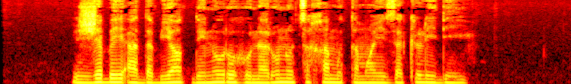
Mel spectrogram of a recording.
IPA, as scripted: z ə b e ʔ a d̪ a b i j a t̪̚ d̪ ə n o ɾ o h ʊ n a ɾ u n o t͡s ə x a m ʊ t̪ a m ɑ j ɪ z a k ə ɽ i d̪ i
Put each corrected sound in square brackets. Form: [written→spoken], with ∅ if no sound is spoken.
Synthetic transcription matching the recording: [z→ʒ] ə b e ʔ a d̪ a b i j [a→ɑ] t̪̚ d̪ ə n o ɾ o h ʊ n a ɾ u n o t͡s ə x a m ʊ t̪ a m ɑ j ɪ z a k ə ɽ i d̪ i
